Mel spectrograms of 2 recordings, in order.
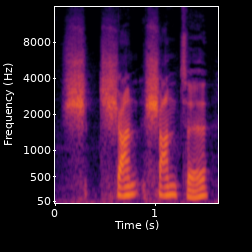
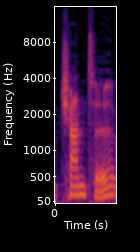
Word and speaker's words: chanter: The front one is there's a French chanter to sing, so it's spelled chanter, but the French do sh, which is why the cat sounds like shat, which is fucking hilarious.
